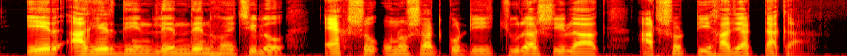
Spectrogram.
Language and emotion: Bengali, neutral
